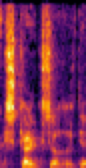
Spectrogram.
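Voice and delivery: usual speaking voice

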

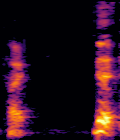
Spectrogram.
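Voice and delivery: ordinary talk

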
